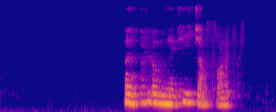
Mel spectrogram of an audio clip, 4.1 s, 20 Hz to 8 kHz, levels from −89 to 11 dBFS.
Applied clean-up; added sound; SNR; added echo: neural mask model DeepFilterNet 3.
